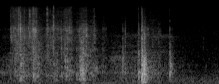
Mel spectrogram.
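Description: Packaging rustling and crinkling as a boxed vinyl figure is lifted out of a cardboard box, with a few small clicks, the sharpest about one and a half seconds in.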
